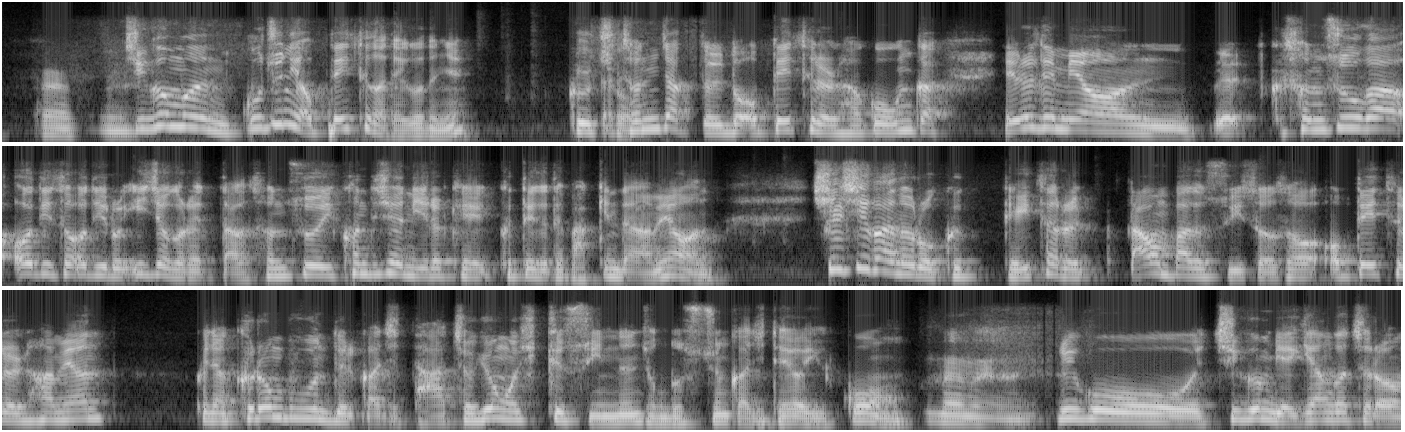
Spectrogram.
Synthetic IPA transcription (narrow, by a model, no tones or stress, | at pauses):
t͡ɕiɡɯmɯnk͈ud͡ʑuɲiʌp̚t͈e̞itʰɯɡadwe̞ɡʌdɯɲo | kɯt͡ɕkat͡ɕʌnd͡ʑak̚t͈ɯɭdoʌp̚t͈e̞itʰɯɾɯɭɦaɡokɯɲik͈aje̞ɾɯɭdemjʌnjkɯsʰʌnsʰuɡaʔʌdisʰʌːdiɾoʔid͡ʑʌɡɯɭhe̞t̚t͈asʰʌnsʰuekʰʌndiɕʰʌniːɾʌkʰe̞kɯt͈ekɯtʰepak͈indaamjʌnɕʰiɭɕ͈iɡanɯɾokɯte̞itʰaɾɯɭt͈aombadɯɭs͈uis͈ʌsʰʌʔʌ̰p̚t͈eitʰɯɾɯɭɦamjʌn | kɯɲaŋkɯɾʌnbubundɯɭk͈ad͡ʑitat͡ɕʌɡjoŋɯɭɕʰi̥kʰiɭs͈uinːɯnt͡ɕʌŋdosʰu̥d͡ʑunk͈ad͡ʑidwe̞jʌḭt̚k͈onenekɯɾiɡot͡ɕiɡɯmje̞ɡiɦanɡʌt͡ɕʰʌɾʌm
